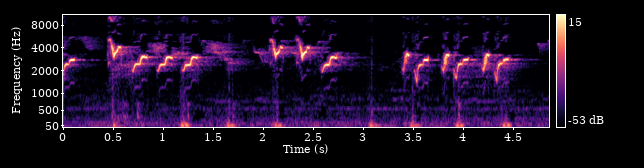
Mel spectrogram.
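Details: Sooty-headed bulbul in energetic, unusual-sounding song. Three bursts of four or five rapid, bubbly whistled notes rise and fall in pitch. The bursts are separated by brief pauses, about four notes per second within each phrase.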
